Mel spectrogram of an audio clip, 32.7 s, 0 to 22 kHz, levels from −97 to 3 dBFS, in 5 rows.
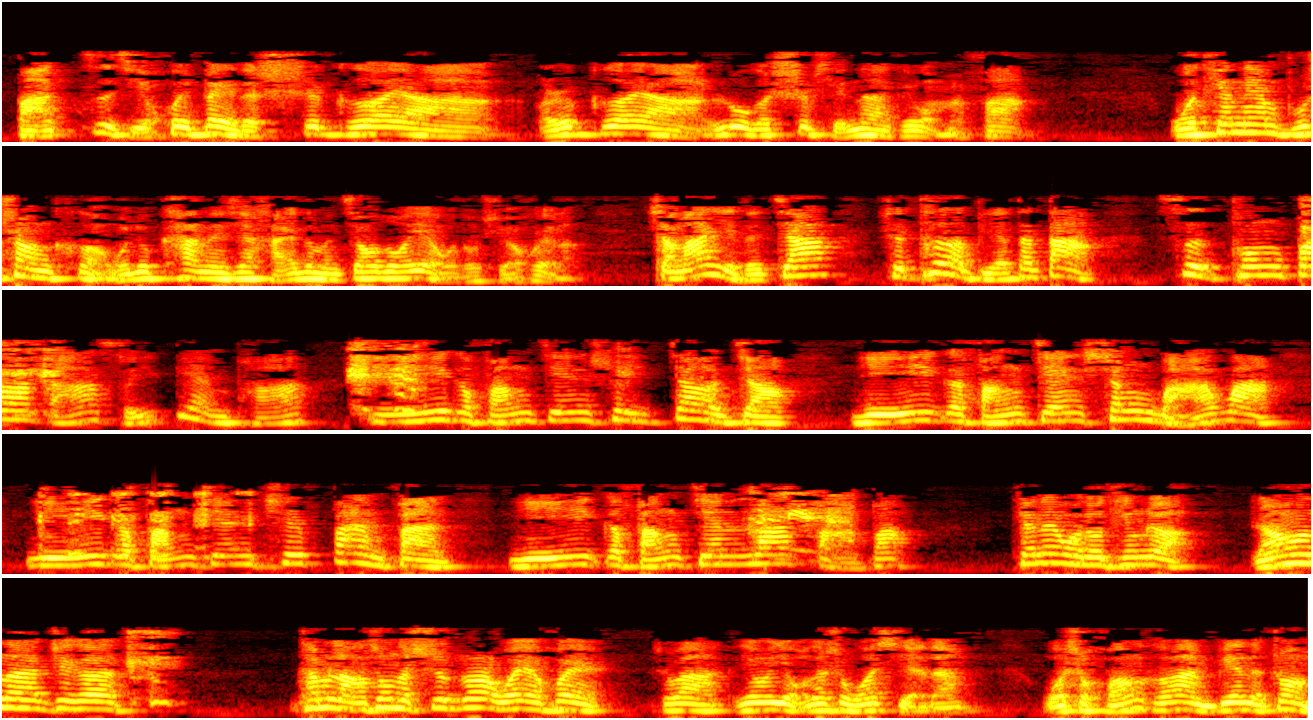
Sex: male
